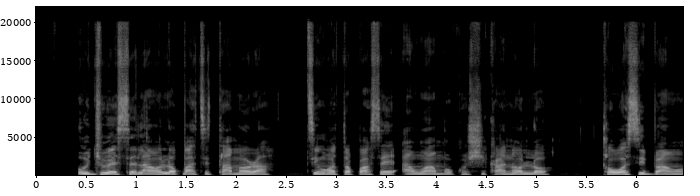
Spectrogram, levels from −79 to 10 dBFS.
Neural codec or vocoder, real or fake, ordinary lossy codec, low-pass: vocoder, 48 kHz, 128 mel bands, Vocos; fake; none; none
